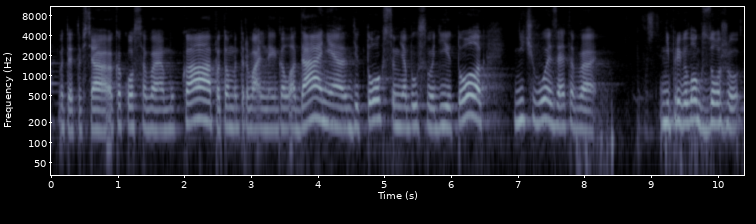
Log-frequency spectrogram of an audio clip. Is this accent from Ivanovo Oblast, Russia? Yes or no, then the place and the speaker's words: no; Yelizavetinskaya, Krasnodar Krai, Russia; Я родилась в Краснодаре, выросла в станице Елизаветинской с бабушкой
